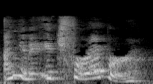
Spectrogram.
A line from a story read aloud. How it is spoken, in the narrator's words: I wailed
